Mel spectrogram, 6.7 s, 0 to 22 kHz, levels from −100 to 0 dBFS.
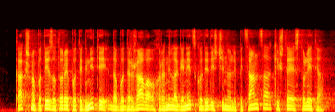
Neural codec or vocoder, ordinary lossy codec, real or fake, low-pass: none; Opus, 64 kbps; real; 7.2 kHz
